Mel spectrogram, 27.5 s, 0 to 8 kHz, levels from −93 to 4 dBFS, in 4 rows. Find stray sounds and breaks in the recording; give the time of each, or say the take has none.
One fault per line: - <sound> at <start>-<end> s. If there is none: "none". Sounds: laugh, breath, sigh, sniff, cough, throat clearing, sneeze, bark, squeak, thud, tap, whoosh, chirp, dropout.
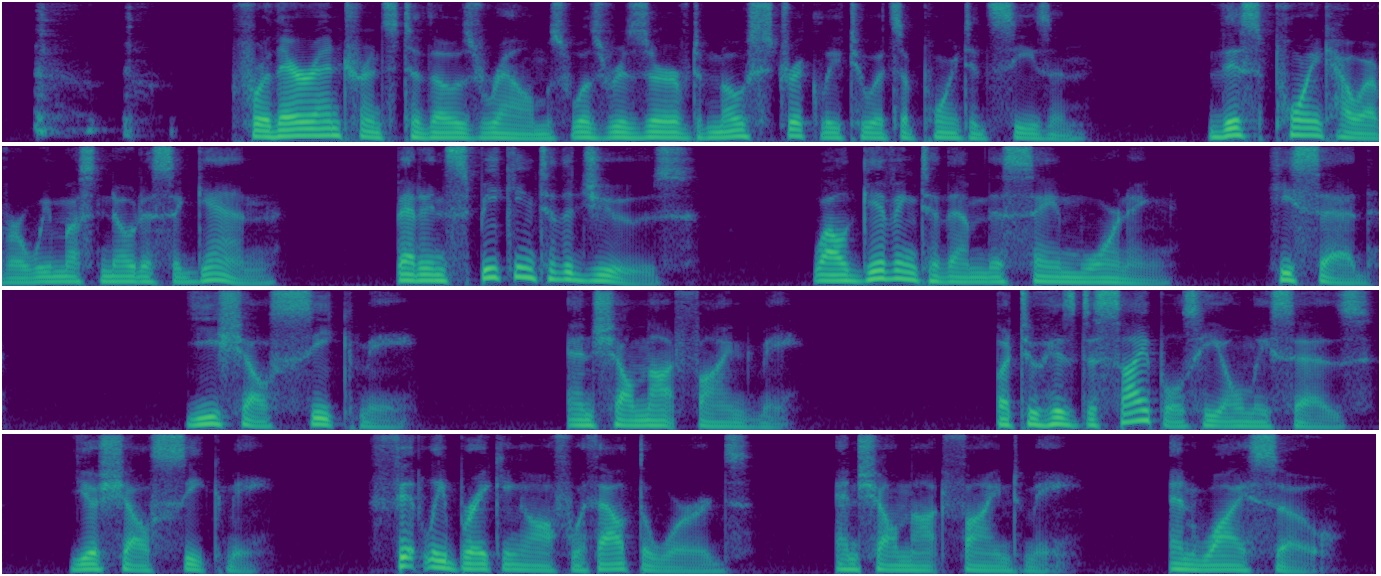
- cough at 0.1-0.9 s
